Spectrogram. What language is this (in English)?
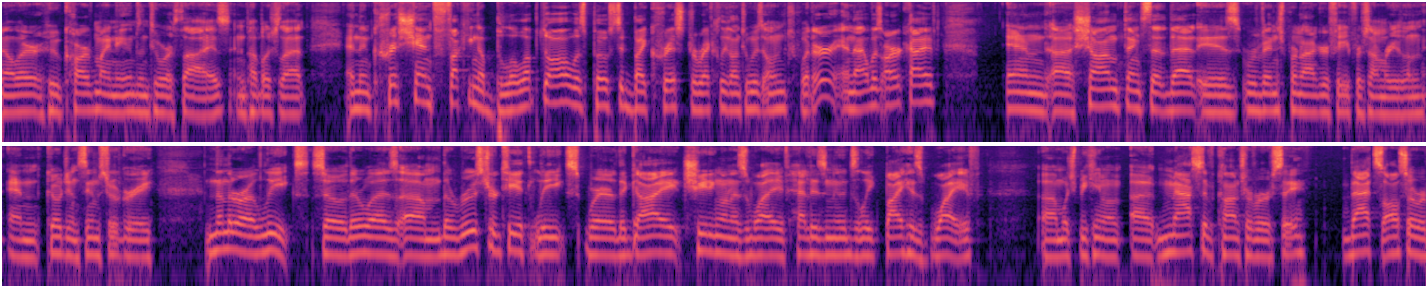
English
